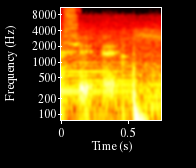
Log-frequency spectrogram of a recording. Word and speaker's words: FU3: En fait, FUE, c'est un peu lorsqu'on prend le feu en fait. Feu, ça s'écrit le FEU. Du coup, j'ai juste inversé le E et le U et j'ai préféré mettre un 3 à la place du E, c'est tout en fait.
